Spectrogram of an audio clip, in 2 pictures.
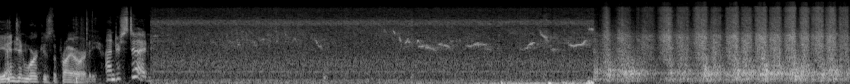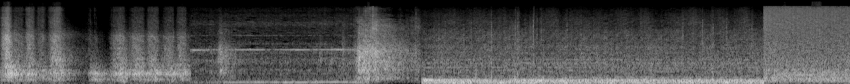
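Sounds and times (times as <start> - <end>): hand tool rasping strokes: 6.0 - 10.4.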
